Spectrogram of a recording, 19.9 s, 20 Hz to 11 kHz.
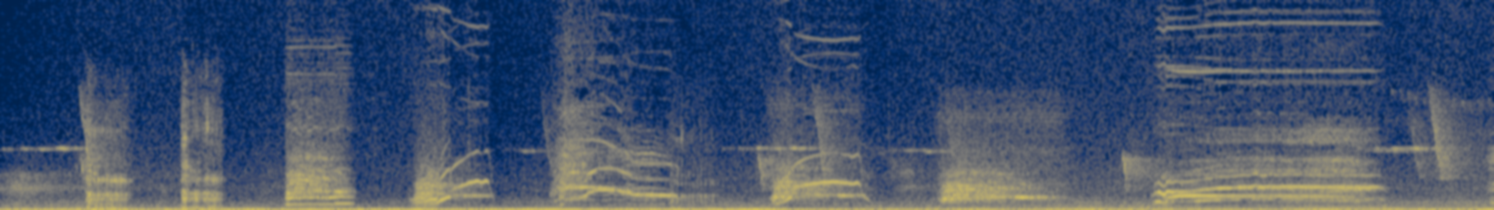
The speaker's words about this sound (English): and hear the sounds of the Tasmanian tiger, recorded in captivity almost 100 years ago.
